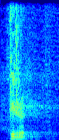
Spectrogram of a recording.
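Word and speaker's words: بِرّ: Ya kalau di isim fa'ilnya umumnya guru-guru kita baca barin, tapi untuk masdarnya, untuk kebaikan bacanya apa? Birun. Nanti kamu protes, oh barun itu daratan Gus, kalau birun itu kebaikan.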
